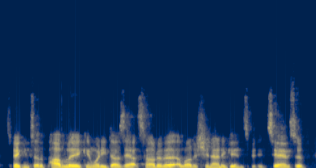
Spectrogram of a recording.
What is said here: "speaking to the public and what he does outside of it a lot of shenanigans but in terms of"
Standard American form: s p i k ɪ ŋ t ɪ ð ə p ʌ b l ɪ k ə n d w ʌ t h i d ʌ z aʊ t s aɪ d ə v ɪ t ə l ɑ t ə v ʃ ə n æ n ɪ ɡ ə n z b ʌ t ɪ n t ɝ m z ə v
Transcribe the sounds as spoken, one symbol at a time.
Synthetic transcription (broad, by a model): s p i k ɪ ŋ t ɪ ð ə p ʌ b l ɪ k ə n w ʌ t h i d ʌ z aʊ t s aɪ d ə v ɪ t ə l ɑ t ə v ʃ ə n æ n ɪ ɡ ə n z b ʌ t ɪ n t ɝ m z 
